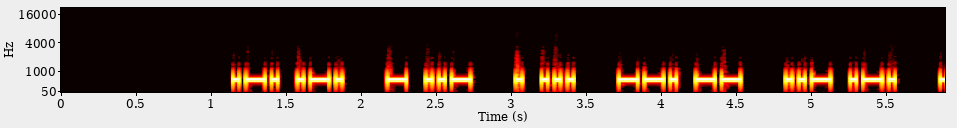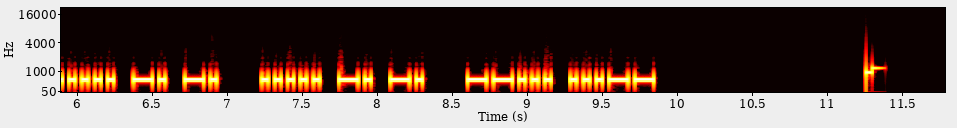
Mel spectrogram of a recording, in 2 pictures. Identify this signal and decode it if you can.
Morse code, heard as a keyed tone, about 27 wpm, 600 Hz. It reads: RR TU ES GM UR 5NN 5NN 73
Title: SOTA QSO Practice 28wpm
